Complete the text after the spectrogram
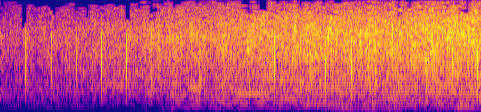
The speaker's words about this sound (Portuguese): Então aplauda o Senhor em homenagem a Ele. Celebre o seu nome com alegria no coração.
